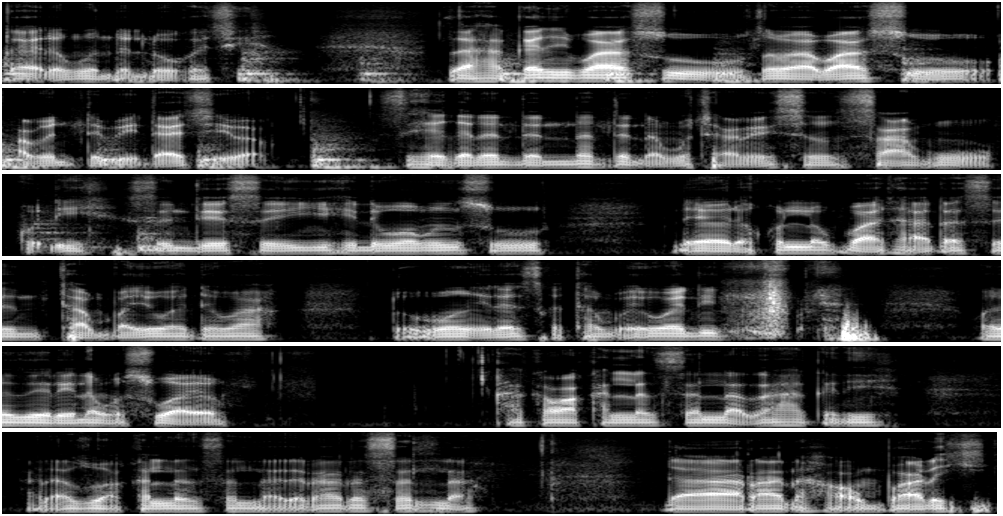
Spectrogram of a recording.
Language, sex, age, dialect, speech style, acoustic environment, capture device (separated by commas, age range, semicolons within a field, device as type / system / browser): Hausa, male, 25-34, Nigeria - Kano, excited, silence, mobile / Linux / Chrome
